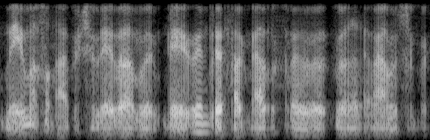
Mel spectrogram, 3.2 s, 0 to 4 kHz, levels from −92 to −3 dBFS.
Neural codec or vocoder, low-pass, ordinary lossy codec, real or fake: autoencoder, 44.1 kHz, a latent of 192 numbers a frame, MeloTTS; 3.6 kHz; none; fake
